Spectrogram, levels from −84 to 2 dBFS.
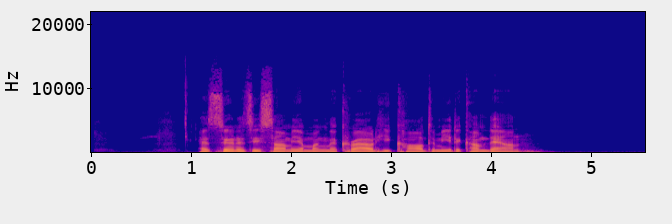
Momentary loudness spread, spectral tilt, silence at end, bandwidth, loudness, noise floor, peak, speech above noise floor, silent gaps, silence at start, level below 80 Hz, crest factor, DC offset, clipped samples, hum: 7 LU; -6 dB/octave; 1.05 s; 13 kHz; -30 LUFS; -81 dBFS; -12 dBFS; 51 dB; none; 1.1 s; -56 dBFS; 20 dB; under 0.1%; under 0.1%; none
